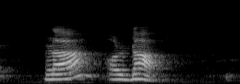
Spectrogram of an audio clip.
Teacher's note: उत्क्षिप्त व्यंजन, जिस व्यंजन के उच्चारण में जीभ की नोक झटके से नीचे गिरती है, तो वह उत्क्षिप्त व्यंजन कहलाता है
